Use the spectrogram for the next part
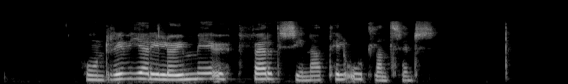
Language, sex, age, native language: Icelandic, female, 20-29, Icelandic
